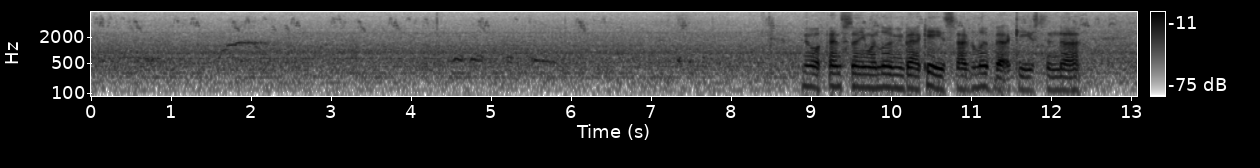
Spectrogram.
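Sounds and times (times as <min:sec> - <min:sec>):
high falling bird chirps: 0:00.0 - 0:07.6
low wavering bird calls: 0:00.0 - 0:07.7
whistled bird note: 0:01.6 - 0:02.4.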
